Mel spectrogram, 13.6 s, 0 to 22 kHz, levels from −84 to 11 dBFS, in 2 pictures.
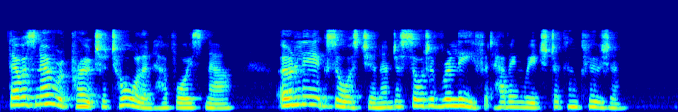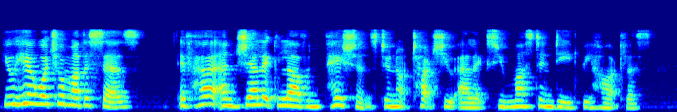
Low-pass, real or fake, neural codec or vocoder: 7.2 kHz; real; none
